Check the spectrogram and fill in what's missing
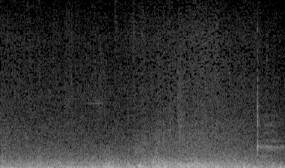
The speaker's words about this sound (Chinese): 在这个时候，黑压压的云朵开始在海的上空聚集，咸咸的海风狠狠地拍打着海的脸颊，而原本平静的海面也突然开始动荡了起来，狂风咆哮，电闪雷鸣，然后下起了瓢泼的大雨。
